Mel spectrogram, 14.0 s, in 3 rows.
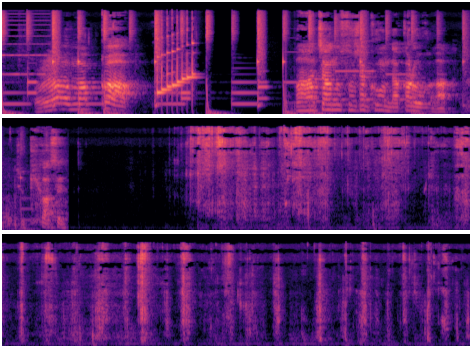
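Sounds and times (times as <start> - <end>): crunching fried chicken: 6.2 - 14.0.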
